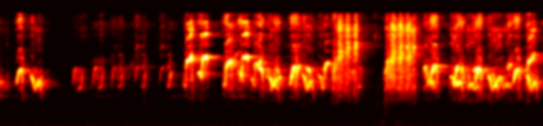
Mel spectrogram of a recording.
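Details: Olive-winged bulbul, freshly caught by trapping and now in full song: quick chattering notes, sparse at first, then a thick stream of warbled chirps interrupted by short harsh rasps.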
